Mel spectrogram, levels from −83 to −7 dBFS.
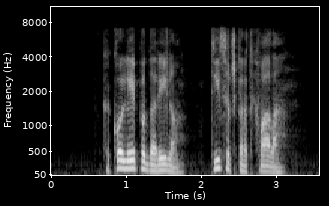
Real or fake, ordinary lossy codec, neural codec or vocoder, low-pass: fake; none; codec, 16 kHz, 4 kbps, FreqCodec, smaller model; 7.2 kHz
